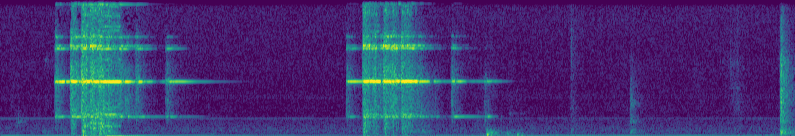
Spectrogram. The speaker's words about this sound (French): Arrivé au quatrième étage, au palier, il y a quatre portes d'appartements qui sont peintes en rouge. Il va à la porte du bout et il sonne.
